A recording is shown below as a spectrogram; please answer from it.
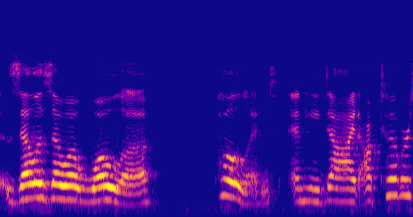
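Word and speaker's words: Żelazowa Wola: He was born March 1st, 1810, and I'm going to try my best to say that it is pronounced Zelazowa Wola, Poland, and he died October 17th, 1849 at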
